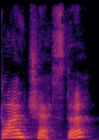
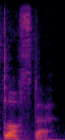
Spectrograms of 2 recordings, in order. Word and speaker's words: Gloucester: by sester it's bista it's not glaucester it's gloucester it's not worcester shire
